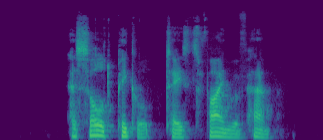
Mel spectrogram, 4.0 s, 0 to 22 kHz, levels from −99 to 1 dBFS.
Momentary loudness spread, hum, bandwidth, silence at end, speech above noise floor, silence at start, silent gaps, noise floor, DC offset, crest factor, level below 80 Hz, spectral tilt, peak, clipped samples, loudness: 11 LU; none; 14 kHz; 0.65 s; over 57 dB; 0.85 s; none; under -90 dBFS; under 0.1%; 22 dB; -70 dBFS; -5 dB/octave; -14 dBFS; under 0.1%; -33 LUFS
